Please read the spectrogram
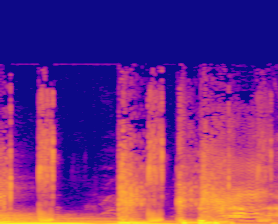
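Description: A loud, low, buzzing fart, made after putting talcum powder into the bottom and farting to the tune of a song, drones for nearly a second, then breaks into a few ragged, sputtering puffs of air, fairly forceful.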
